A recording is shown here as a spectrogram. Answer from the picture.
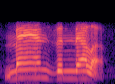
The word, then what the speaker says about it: manzanilla: I got a pimento stuffed Spanish manzanilla olives. I know I didn't put the emphasis on the right word with that manzanilla. Manzanilla.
